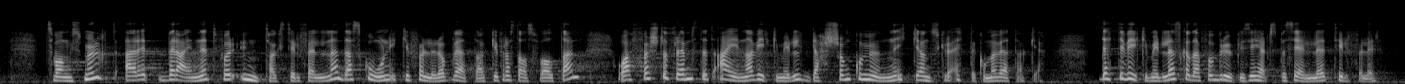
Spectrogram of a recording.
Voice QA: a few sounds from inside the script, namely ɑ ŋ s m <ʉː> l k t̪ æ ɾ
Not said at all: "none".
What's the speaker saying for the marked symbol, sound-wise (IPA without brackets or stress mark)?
ʉ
